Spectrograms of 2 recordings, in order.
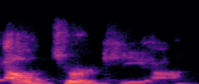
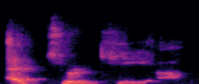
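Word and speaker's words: التركية: take you don't say L turquia you say editor kiya turquia the reason is because top is a son letter ok so you don't say L turquia that's protect mispronounced it's at turquia ok but it's still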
